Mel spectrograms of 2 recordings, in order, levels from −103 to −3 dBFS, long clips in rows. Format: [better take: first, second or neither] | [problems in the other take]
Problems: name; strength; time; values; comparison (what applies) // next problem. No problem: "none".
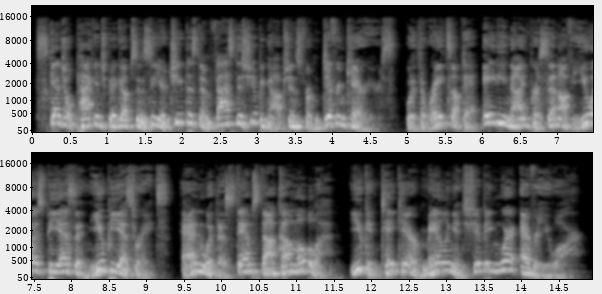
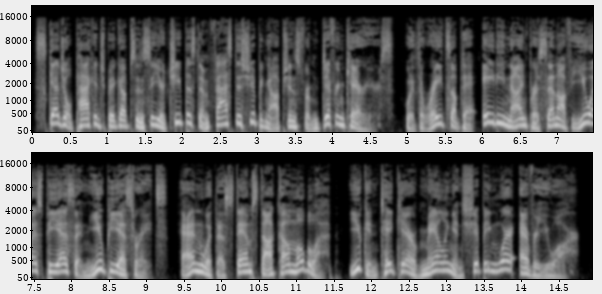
second | off-mic speech; far // room echo; very slight; dies away in 0.2 s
